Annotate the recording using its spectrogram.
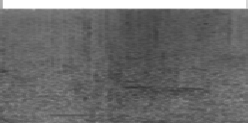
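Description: An explosion bursts with a loud crackle.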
